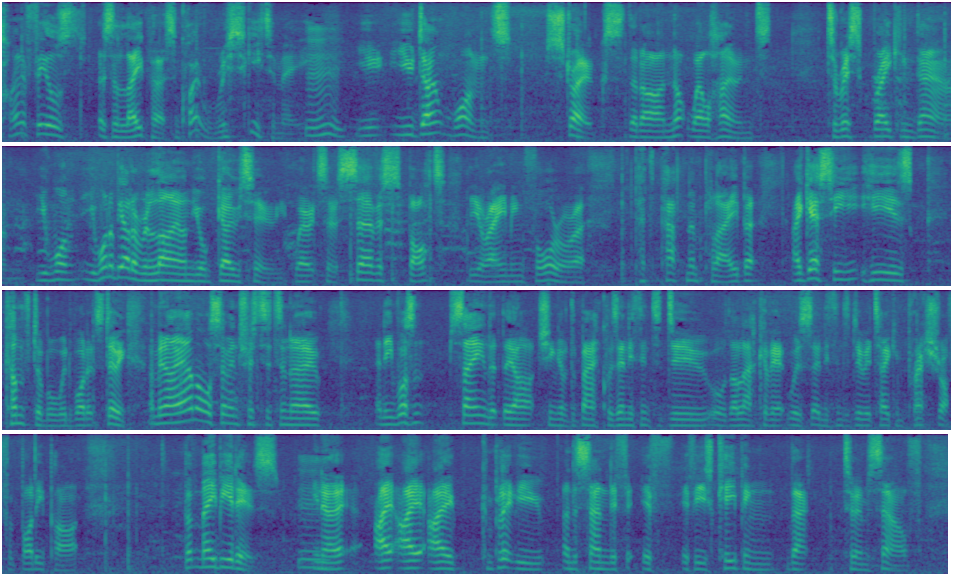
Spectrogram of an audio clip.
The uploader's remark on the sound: Live from Wimbledon Day 2. Rain return.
